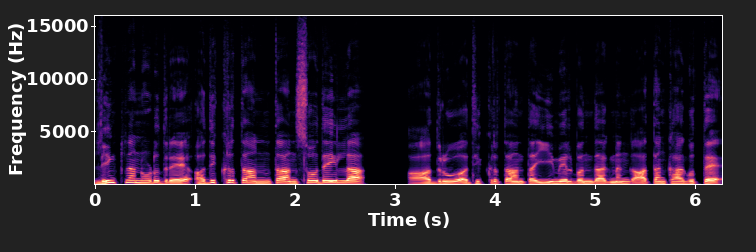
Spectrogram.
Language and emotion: Kannada, fearful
